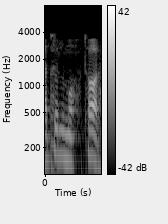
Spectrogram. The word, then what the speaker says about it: رد المختار: من مختار گفتم، بله، رد المختار هست ظاهرا، این چیزی که در تصویر هست. – رد المختار، بله بله، رد المختار، بله، من اشتباه تلفظ کردم.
